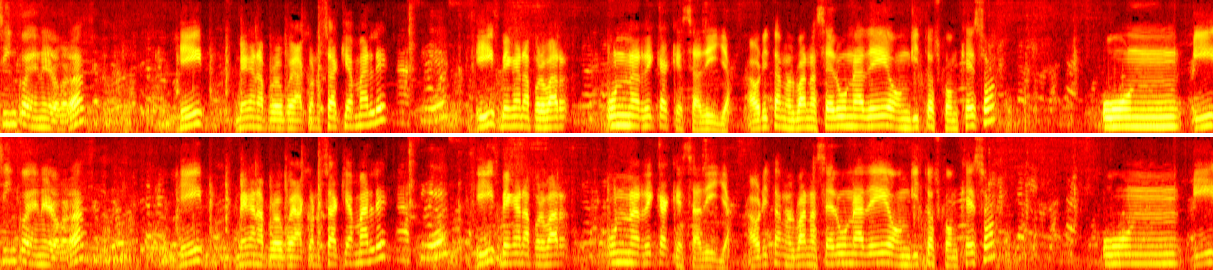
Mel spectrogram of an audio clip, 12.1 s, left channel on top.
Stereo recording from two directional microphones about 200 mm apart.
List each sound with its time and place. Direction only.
0.0 s speech: 10° left (ahead or behind)
11.1 s mantra: 20° left (ahead or behind)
